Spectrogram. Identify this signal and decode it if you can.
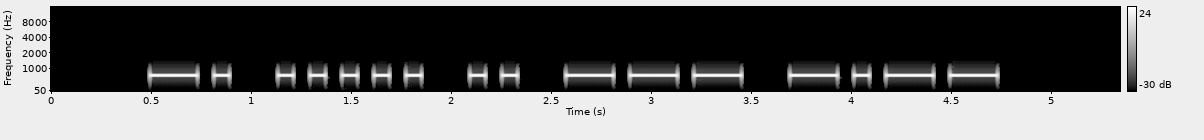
Morse code, heard as a keyed tone, about 15 wpm, 700 Hz. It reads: N5IOY
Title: USA Call Signs - 5 Characters - 15wpm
